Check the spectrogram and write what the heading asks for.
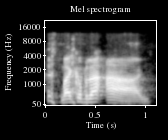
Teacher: with Tagalog, with Filipino, like the second syllable has to be pronounced higher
